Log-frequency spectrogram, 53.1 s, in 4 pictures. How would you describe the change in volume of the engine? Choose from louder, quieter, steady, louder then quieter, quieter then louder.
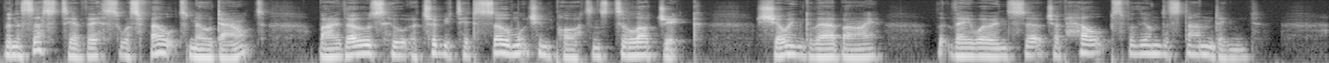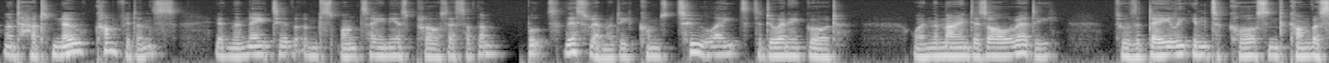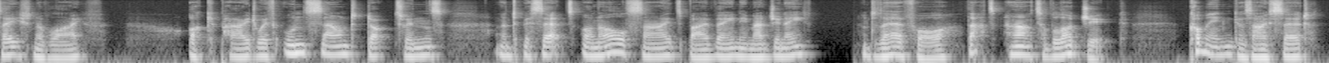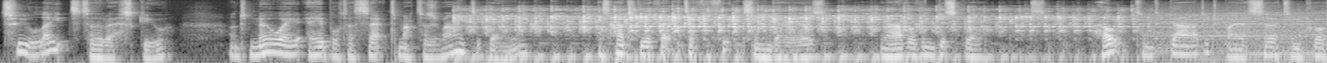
quieter.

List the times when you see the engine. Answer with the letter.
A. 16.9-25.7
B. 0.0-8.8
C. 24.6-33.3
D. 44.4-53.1
D.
